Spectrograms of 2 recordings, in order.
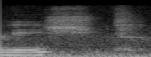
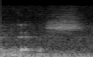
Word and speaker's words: niche: Her niche. Her niche. – I say it both ways.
